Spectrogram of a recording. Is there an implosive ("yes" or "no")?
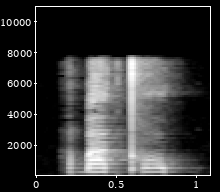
yes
